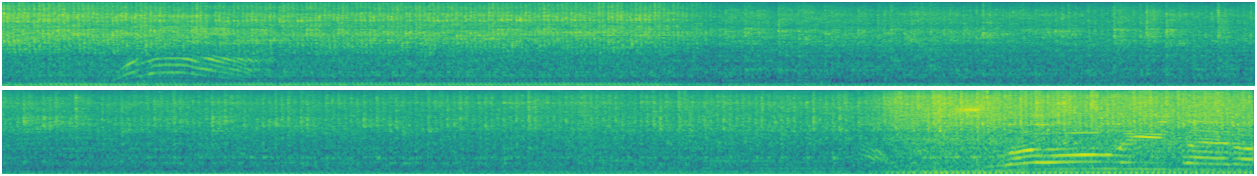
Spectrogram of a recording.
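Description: A small engine idles steadily after being started with the clutch in and throttle about halfway, a continuous low hum across the whole stretch, with people talking over it and a louder burst of voices near the end.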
